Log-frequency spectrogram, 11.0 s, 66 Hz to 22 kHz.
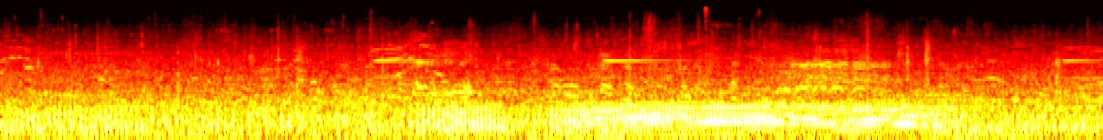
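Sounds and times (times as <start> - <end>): indistinct chatter of shoppers: 0.0 - 11.0.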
